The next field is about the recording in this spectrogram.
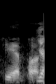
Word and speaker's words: CM Punk: Both Orton and Punk, and I am getting the name right there, right? Like, CM, I'm nervous about CM Punk. – Yeah, you're right. Okay. You've got it.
